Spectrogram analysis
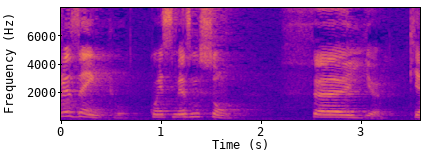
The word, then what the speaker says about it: feuille: Outro exemplo, com esse mesmo som, feuille, que é folha.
